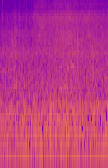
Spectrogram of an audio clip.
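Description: Steady rush of sea surf on the litter-strewn Prado city beach in Marseille, a dense continuous wash mixed with wind noise, with no distinct individual wave breaks.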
